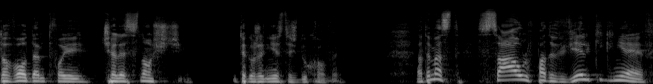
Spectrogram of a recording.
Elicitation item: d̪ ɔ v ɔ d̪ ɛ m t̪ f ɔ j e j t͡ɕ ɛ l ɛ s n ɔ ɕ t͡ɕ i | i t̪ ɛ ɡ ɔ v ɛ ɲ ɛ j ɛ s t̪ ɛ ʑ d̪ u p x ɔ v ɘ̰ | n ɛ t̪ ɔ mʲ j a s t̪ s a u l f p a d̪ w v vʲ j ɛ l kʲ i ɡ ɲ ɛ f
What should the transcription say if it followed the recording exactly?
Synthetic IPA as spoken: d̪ ɔ v ɔ d̪ ɛ m t̪ f ɔ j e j t͡ɕ ɛ l ɛ s n ɔ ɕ t͡ɕ i | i t̪ ɛ ɡ ɔ ʐ ɛ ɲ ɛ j ɛ s t̪ ɛ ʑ d̪ u x ɔ v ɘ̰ | n a t̪ ɔ mʲ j a s t̪ s a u l f p a d̪ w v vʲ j ɛ l kʲ i ɡ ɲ ɛ f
